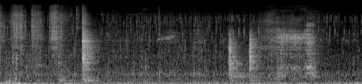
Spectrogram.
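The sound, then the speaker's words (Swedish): Eggs sizzle in shakshuka, a spicy Middle Eastern vegetable stew, on a home kitchen stove. A faint, steady crackle is broken by a few short bursts of stirring or scraping. “Det är en shakshuka som är en kryddig grönsaksgryta där man steker äggen”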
